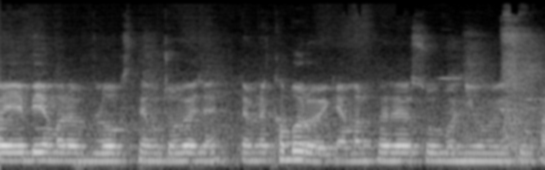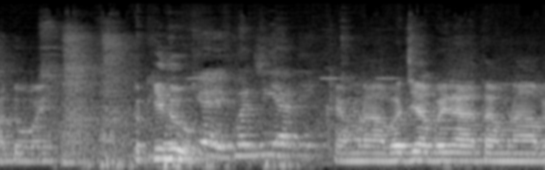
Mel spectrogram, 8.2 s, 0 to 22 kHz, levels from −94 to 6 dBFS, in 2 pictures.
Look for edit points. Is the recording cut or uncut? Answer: uncut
